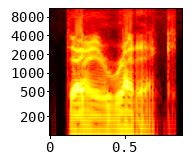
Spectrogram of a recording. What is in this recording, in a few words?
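"diuretic", American English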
